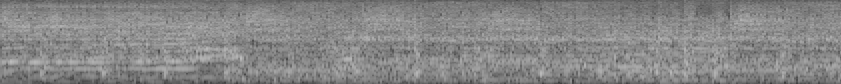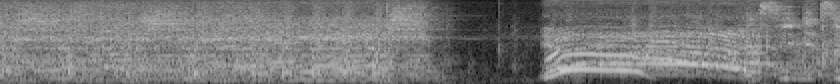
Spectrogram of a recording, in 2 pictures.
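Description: Live rock band playing loudly, with two Les Paul-style electric guitars and a drum kit. The music stops suddenly about nine and a half seconds in, and after a brief pause a loud pitched sound bends up and back down.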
